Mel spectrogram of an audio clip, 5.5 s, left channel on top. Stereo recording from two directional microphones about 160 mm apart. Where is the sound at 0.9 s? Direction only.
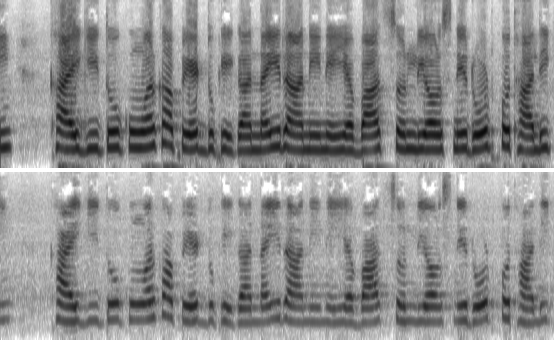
35° left (ahead or behind).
